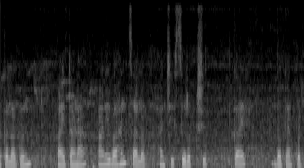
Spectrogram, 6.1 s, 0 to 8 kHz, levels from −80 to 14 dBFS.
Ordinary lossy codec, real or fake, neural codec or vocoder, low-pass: none; fake; codec, 16 kHz, 8 kbps, FreqCodec, smaller model; none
